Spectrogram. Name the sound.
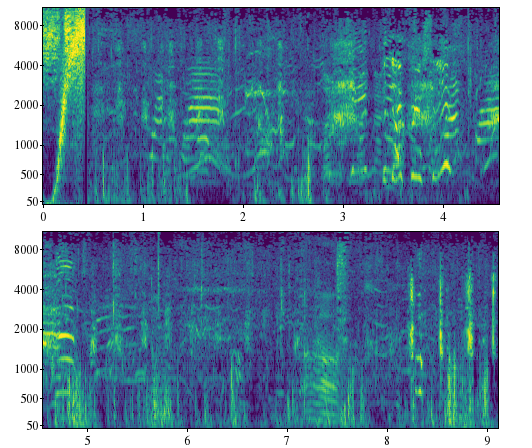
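person imitating duck quacks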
